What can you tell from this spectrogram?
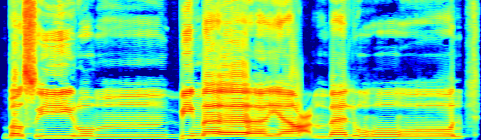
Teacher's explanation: بصیر بما، بصیرن کے آخر میں تنوین ہے، تنوین کے بعد با ہے تو تنوین کو میم کے ساتھ بدلنے میں ہم دیر نہیں لگائیں گے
